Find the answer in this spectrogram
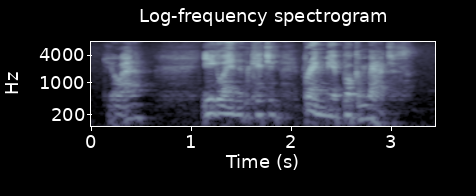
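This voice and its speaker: Using a put-on character voice, a man speaks at a very fast pace with a high pitch. There is hissing in the sound. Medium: read story. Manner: stern, commanding.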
